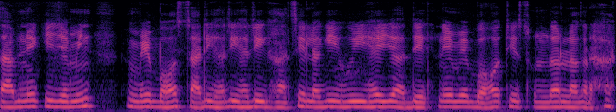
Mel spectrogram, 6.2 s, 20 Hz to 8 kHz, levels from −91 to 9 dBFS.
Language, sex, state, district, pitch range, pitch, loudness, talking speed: Hindi, male, Goa, North and South Goa, 145-165 Hz, 155 Hz, -32 LUFS, 205 wpm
